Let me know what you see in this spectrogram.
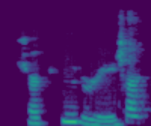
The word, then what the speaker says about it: charcuterie: This is the charcuterie board. – Yes, of plants. I can never say that word. – I love that. Oh, it's okay. It's a very interesting word. Charcuterie.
